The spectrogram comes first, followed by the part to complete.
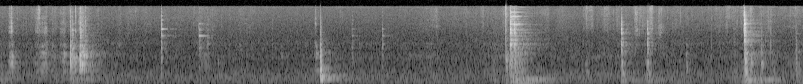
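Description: Scattered metal clicks and knocks as a removed brake caliper is handled and hung from the coil spring on a wire brake caliper hanger. There is a short metallic ping about two seconds in, and louder knocks about three and five seconds in.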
